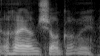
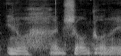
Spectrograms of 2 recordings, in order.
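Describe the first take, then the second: First: A lightly voiced young Connery greeting; young Sean Connery. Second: Put-on a softer, worn older Connery voice; older Sean Connery. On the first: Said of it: "young Sean Connery". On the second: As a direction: do Connery later in life, voice gone a bit. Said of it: "slightly older 'cause his voice has gone a bit". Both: Shown as a demonstration.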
